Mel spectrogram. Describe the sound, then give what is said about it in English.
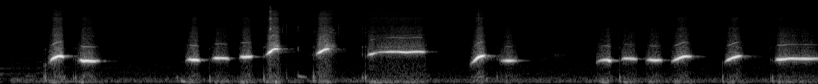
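A whistled march tune known from David Lean's film The Bridge on the River Kwai, bright clipped notes in a bouncy rhythm with one longer held note mid-phrase, a few short pauses between phrases, clear and fairly loud with no talking. “When you hear this tune, what instantly springs to mind is David Lean's award-winning movie, The Bridge on the River Kwai.”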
